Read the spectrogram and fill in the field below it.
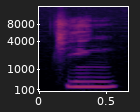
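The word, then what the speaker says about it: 京: 중국어 발음으로는 찡, 북경을 가지고 베이징 하죠. 베이징. 찡이라고 발음합니다. 서울경.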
